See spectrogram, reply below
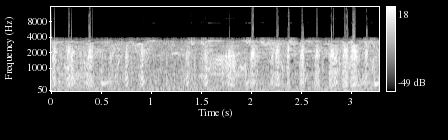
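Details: Several Mallards calling in a courtship display, recorded in a garden at Mikorzyn. Busy overlapping quacks and raspy notes come in quick bursts, with a few brief, sharp clicking sounds between them.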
